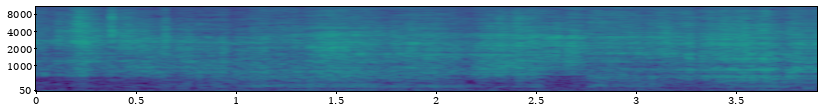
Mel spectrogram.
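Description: Metal fingertip claws scratch and scrape across the face of a large, solid, round board of checkered end-grain wood held tilted. The result is a steady, continuous, dry scratching texture that is bright and hissy, with very little low end and small swells as the strokes change.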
